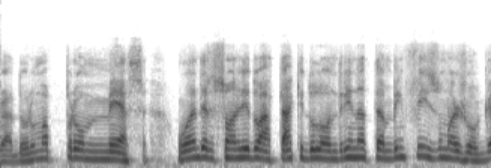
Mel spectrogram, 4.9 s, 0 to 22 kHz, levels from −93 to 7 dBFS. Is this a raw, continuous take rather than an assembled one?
yes; 0 cuts

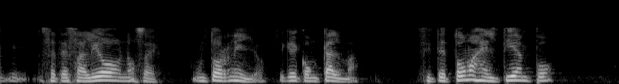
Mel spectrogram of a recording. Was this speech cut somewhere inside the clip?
yes; 1 cut; at 4.1 s

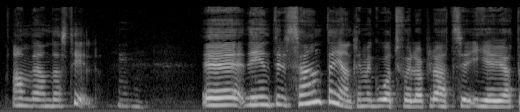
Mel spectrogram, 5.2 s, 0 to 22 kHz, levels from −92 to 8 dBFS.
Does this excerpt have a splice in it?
yes; 1 cut; at 1.1 s

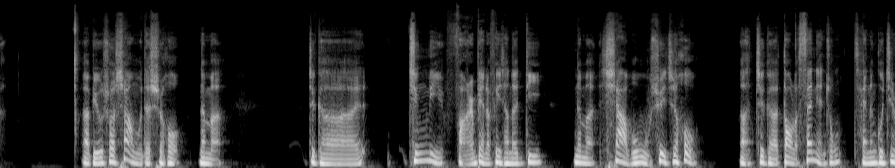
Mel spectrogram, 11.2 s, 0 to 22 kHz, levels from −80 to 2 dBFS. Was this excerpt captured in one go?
yes; 0 cuts

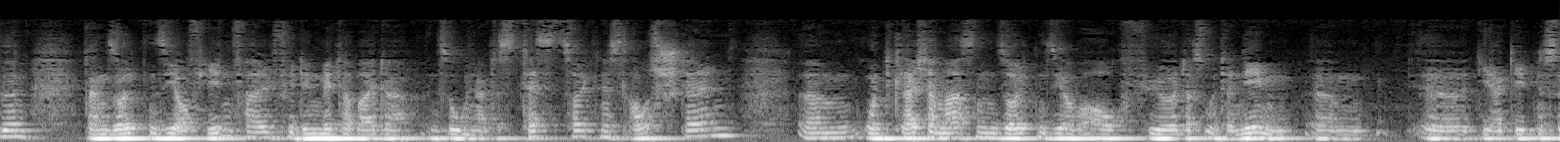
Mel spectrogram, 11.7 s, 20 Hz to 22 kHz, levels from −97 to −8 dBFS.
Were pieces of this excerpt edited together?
no; 0 cuts

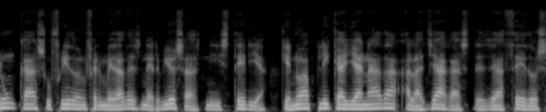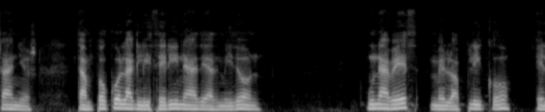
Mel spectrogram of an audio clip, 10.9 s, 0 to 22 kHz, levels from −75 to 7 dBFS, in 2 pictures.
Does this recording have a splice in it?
yes; 1 cut; at 2.8 s

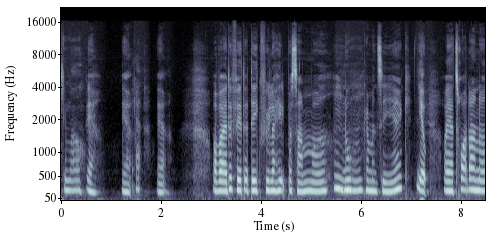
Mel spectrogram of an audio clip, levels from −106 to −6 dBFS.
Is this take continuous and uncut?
yes; 0 cuts

